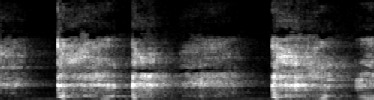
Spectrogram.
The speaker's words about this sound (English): excuse me, I've been sick, so I have this cough.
